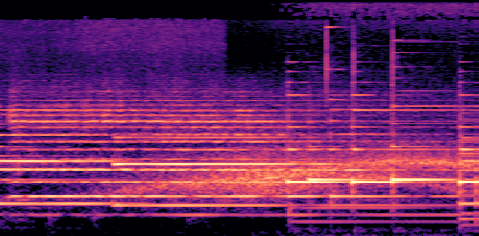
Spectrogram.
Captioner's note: wind whipping; gentle piano music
